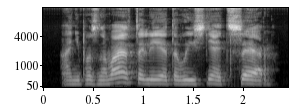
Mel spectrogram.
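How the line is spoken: Plain. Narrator (Russian): спросил Фрэнк Эббот

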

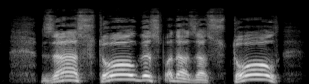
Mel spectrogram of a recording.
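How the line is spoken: Midshipman shouting. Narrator (Russian): закричал гардемарин

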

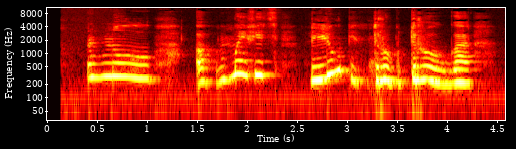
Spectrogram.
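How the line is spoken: Somewhat uncertain. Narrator (Russian): произнесла она, хотя ее голос прозвучал несколько неуверенно для такого страстного признания

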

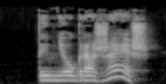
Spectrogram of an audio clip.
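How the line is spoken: Words through teeth. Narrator (Russian): цедит сквозь зубы

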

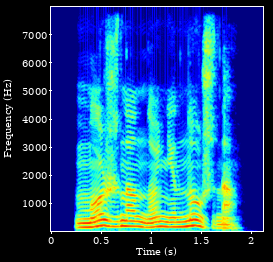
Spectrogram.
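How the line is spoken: Wry snort. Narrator (Russian): хмыкнул Ваня

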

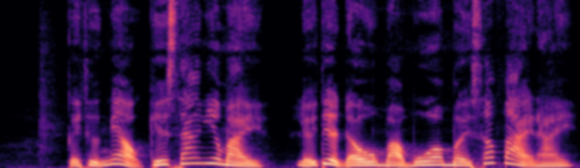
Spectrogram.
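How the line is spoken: Sneering, contemptuous. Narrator (Vietnamese): nói chuyện mỉa mai khi miệt như bà Thỏa

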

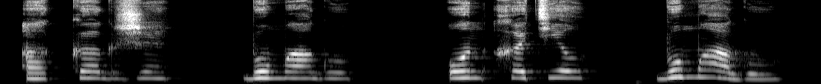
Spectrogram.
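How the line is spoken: Bewildered whisper. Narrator (Russian): растерянно прошептала Зорька

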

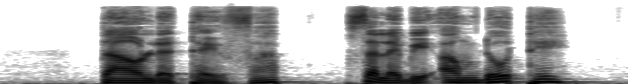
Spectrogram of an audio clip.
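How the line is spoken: Groaning complaint. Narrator (Vietnamese): Phẩu Thư vừa rên

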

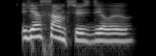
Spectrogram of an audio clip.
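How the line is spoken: Deep displeased bass. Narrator (Russian): забасил недовольным тоном белобрысый дядька

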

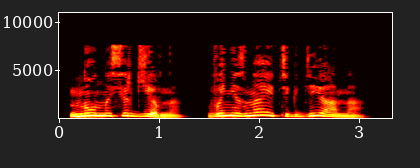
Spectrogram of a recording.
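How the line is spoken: Shouting, mother. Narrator (Russian): крикнула мама

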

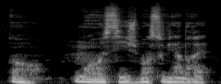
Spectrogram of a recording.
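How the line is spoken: Murmur trembling with rage. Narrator (French): murmura Frédéric d'une voix tremblante de rage

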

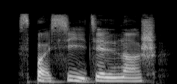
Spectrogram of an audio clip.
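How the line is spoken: Deep-voiced yell. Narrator (Russian): басом завопила она

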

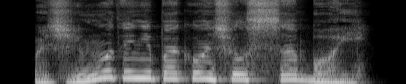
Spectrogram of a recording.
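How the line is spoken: Said thoughtfully. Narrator (Russian): задумчиво произнес

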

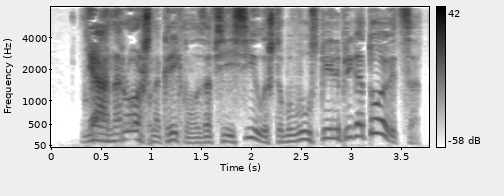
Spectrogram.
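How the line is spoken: Hurried naive whisper. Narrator (Russian): торопливо, с удивительной наивностью прошептал Петр Степанович

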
